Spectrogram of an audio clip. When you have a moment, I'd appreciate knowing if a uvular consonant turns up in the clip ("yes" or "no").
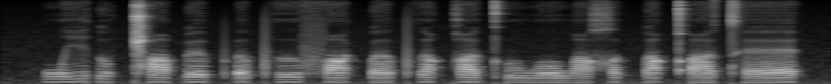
yes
